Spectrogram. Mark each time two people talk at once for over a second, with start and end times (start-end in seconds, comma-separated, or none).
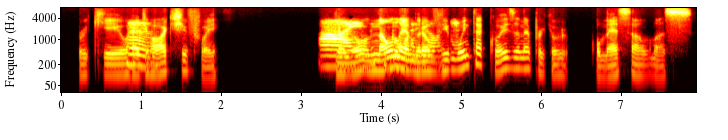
3.4-4.8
